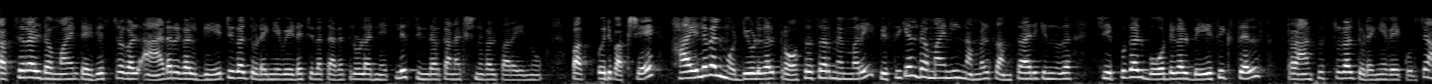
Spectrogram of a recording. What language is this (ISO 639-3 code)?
mal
